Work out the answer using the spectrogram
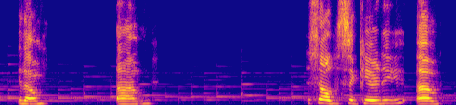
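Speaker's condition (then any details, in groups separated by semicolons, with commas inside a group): Cerebral palsy, mild; affects only mouth, lifelong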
